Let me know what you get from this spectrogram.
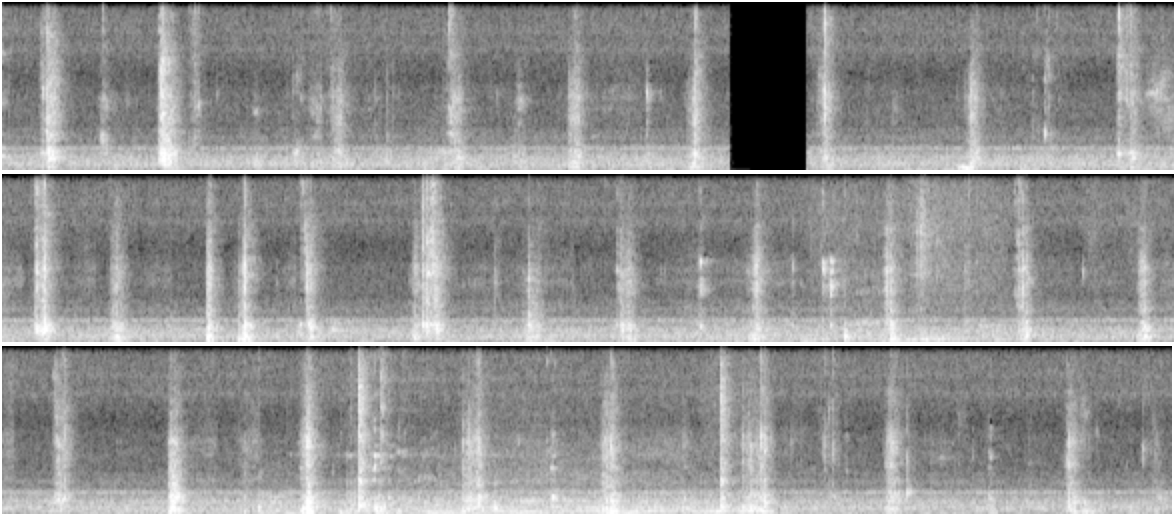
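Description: Close-miked chewing with frequent wet mouth clicks and smacks as food is eaten, cut short twice by edits. A low hum rises for about two seconds past the middle.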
